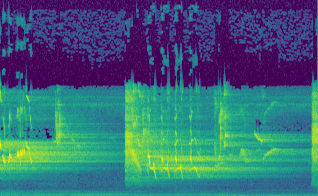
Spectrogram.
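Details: A tail-spreading, worked-up kacer (oriental magpie-robin) sings a harsh, varied lure for rival birds; clipped segments of quick chirps and descending whistles, loud sections switching suddenly with quieter passages over a low hum.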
